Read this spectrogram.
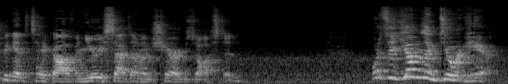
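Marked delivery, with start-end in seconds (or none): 3.7-5.0 high-pitched indignant outburst; older man's high, indignant cry; outraged shout. A narrator's reading. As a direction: exclaim it in outraged disbelief. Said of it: "the older man shouted".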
